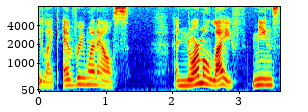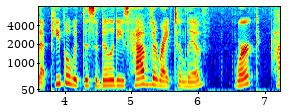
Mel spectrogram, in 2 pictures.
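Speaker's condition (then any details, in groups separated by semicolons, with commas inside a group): No condition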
